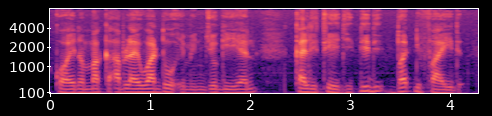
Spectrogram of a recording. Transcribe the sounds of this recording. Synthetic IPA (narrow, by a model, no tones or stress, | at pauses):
kɔɛnamakːaʔablajwadɔʔɛmind͡ʒoɡijɛn | kalited͡ʒiɗiɗibaɗːifajda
